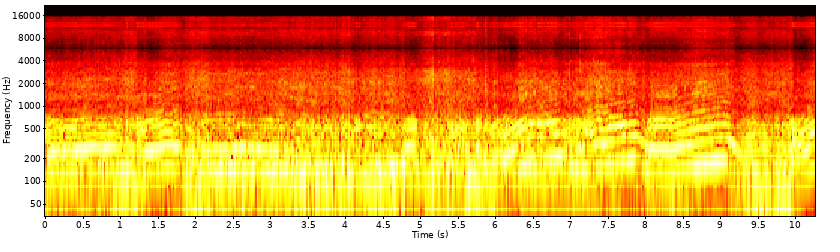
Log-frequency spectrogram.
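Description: KTM 125 SX two-stroke single-cylinder motocross engine under way, revving up and dropping back again and again as the throttle is worked around the track.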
